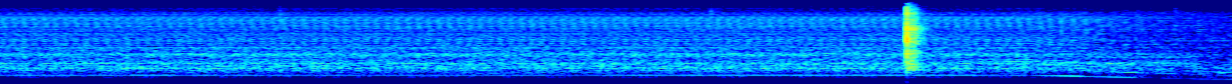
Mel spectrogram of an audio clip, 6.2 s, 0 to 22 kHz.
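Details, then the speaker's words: Brushed 24 V 350 W eBike gear motor BY1016Z for a plastic shredder, switched off: steady low hum under airy hiss, probably much of it from the PSU's fan, then a click and a falling tone as the motor spins down; normal. "And some of the noise there, certainly, well, probably quite a bit of the noise is coming from the PSU power supply, which has a fan in, okay."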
